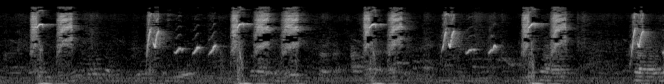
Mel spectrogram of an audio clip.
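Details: Cucak cungkok in full, energetic song: sharp, very high chirps in quick bursts, some doubled, mixed with short rising whistled notes repeated in a series of three.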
